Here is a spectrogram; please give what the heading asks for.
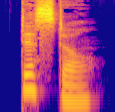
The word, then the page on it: distal: American English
